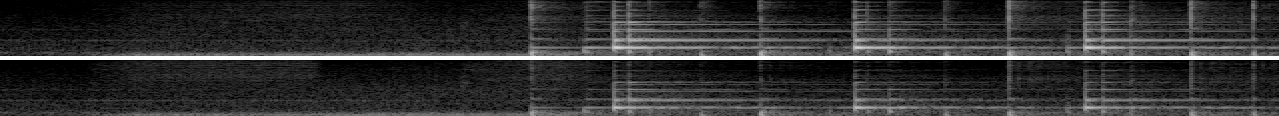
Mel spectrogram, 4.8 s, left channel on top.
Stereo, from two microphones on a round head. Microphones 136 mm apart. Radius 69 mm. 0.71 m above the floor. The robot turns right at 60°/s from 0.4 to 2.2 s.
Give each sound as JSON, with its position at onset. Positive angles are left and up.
{"t": 2.0, "sound": "dishes clattering", "side_deg": 50, "distance_m": 0.5}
